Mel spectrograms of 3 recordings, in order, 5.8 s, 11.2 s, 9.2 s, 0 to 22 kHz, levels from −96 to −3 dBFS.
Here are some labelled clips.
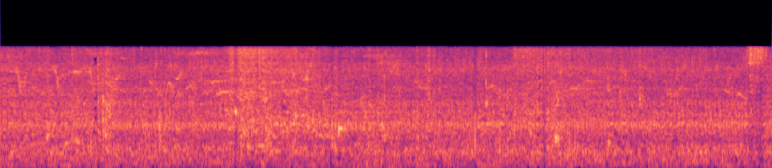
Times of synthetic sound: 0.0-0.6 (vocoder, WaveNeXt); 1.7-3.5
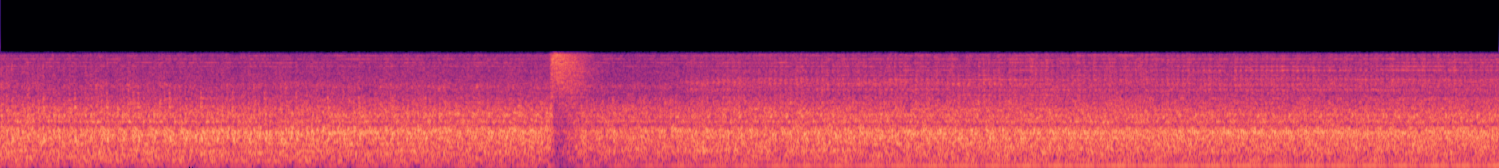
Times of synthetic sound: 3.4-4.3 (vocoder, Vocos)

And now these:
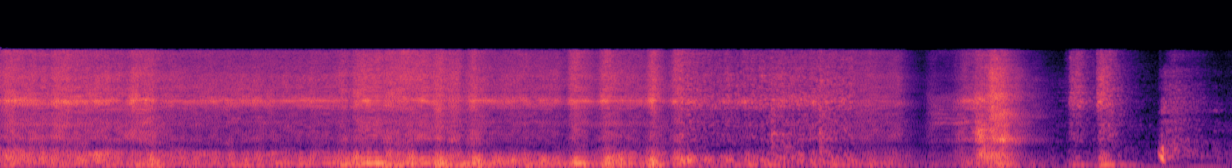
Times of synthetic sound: 0.0-5.1 (vocoder, WaveNeXt); 6.4-7.9

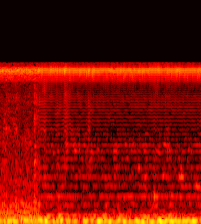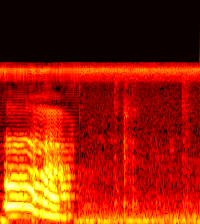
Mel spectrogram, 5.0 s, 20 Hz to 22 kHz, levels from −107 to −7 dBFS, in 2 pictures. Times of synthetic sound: 0.5-3.5 (vocoder, BigVGAN v2)

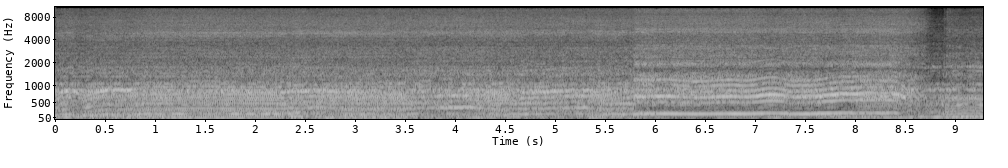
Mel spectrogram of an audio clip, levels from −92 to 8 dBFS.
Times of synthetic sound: 0.0-1.2 (vocoder, Vocos); 2.3-6.0; 7.3-9.3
